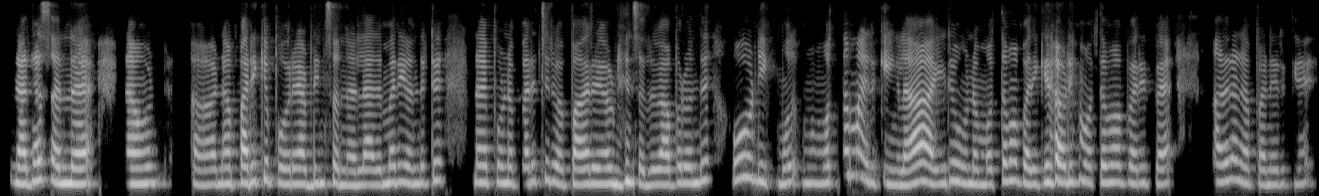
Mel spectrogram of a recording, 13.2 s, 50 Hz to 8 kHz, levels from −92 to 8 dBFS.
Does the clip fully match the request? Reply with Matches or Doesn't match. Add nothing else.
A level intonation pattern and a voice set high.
Matches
